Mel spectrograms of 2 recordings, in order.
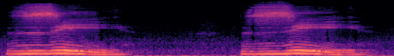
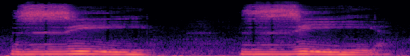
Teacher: Again, our E vowel sound coming after the consonant Z, made just like the consonant sound S, except you're adding your voice. This is a voiced sound.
